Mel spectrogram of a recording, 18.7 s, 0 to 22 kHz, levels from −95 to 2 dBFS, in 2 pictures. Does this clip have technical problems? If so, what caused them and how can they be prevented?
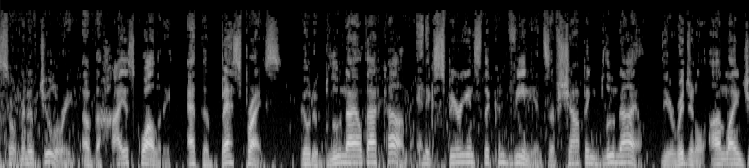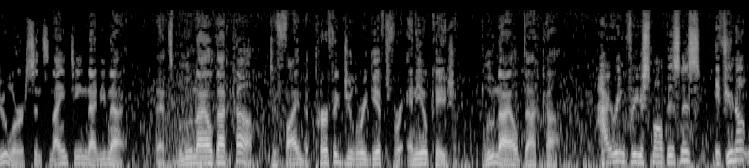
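Yes. The speech suffers from overdone noise removal throughout. A noise reducer set too aggressively has pulled down or switched off individual frequency bands whenever their level came close to its noise estimate, and the quieter parts of the voice were caught along with the noise. The background drops and breaks up into twinkling specks. To prevent it, apply gentler reduction settings and check the result against the unprocessed recording.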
